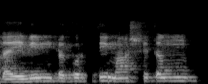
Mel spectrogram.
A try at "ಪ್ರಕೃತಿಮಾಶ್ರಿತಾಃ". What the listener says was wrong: ಮಾಶ್ರಿತಾಃ. ಇಲ್ಲಿ ವಿಸರ್ಗ ಇರುವಂತದ್ದು. ಮಾಶ್ರಿತಾಃ.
